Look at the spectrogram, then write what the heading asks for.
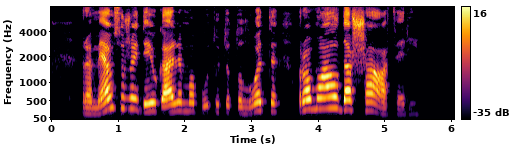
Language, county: Lithuanian, Marijampolė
